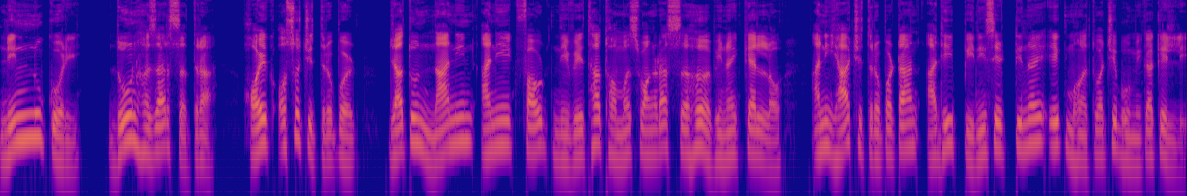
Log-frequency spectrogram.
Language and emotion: Goan Konkani, neutral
